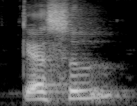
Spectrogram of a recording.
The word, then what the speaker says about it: castle: कैसल में T silent है और कैसल का मतलब होता है महल।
